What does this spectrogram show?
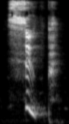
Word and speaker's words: soup: of our spelling words soup spoop so that o u is making the ooh sound in this word ooh I spoon thick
